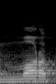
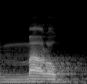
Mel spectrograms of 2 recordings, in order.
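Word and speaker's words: مرض: Dan pada kata marad ma bukan mo bukan morad tapi marad.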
